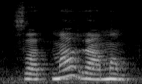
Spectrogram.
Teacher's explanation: म वर जो अनुस्वार आहे त्याचा उच्चार म करायचा आहे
